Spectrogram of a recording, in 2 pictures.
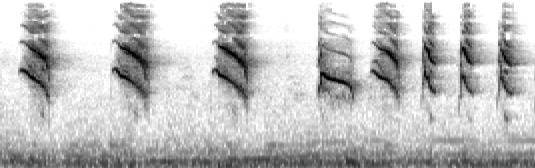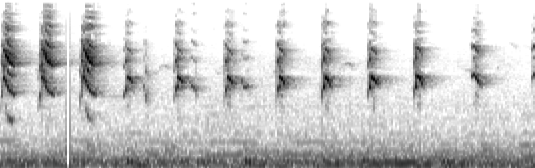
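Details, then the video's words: Long-tailed shrike full of mimicked song material, used to make other shrikes sing: three loud scratchy down-slurred notes, then a long steady series of short sharp chips, about two to three per second. "cendet gacor PANJANG BONGKAR ISIAN untuk PANCINGAN CENDET AGAR BUNYI bikin BURUNG PENTET GACOR"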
